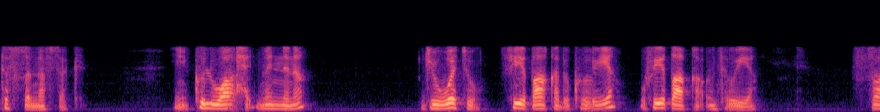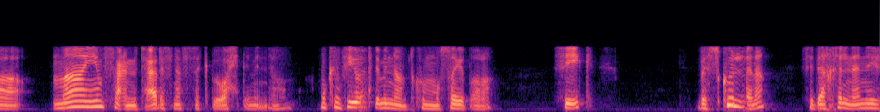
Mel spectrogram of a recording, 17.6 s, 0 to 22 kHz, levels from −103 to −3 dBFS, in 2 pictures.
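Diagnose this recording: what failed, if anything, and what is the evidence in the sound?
VoIP packet loss concealed by the speech codec occurs at 2.27, 5.87, 10.69, 12.37 and 16.21 s, a network-stage fault. The gaps last 100, 60, 40, 120 and 60 ms, which fits runs of about two to six 20 ms frames going missing. The Speex decoder, running at 15 kbps with light coding damage, bridges each gap by extending its last pitch and filter at falling gain. The speech smears into a buzzy tone or coloured noise that fades, and stays thin briefly after packets return.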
